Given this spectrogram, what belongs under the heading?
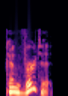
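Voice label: "converted", British English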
